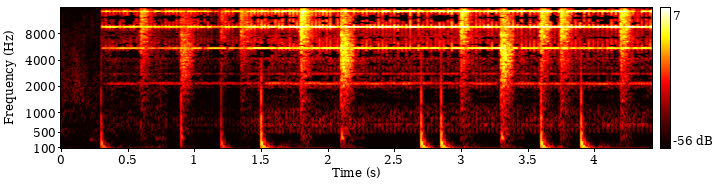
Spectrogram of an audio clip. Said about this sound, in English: Alarm bell ringing, I hit the snooze. Wake up late, not a minute to lose.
